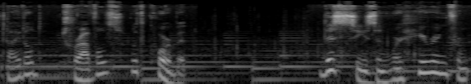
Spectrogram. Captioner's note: AMBI: car on gravel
